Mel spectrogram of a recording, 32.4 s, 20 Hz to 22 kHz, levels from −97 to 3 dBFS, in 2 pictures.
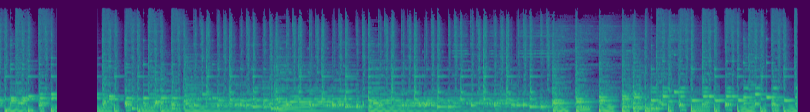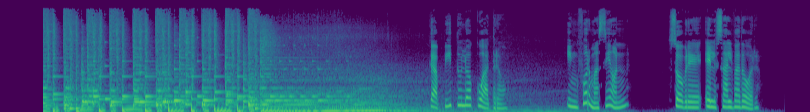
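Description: Rebuffering stalls at 1.13 to 1.94 s and 15.94 to 17.06 s cut the audio to silence for about 0.81 s and 1.12 s. The player exhausted its downloaded data and waited for more, then resumed exactly where it stopped, adding time without losing content.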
